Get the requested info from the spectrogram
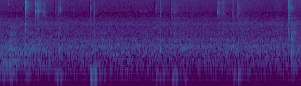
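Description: Near silence, with a few very faint clicks scattered through it.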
